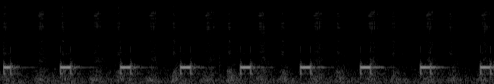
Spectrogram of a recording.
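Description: Steady short beeps at about 100 a minute from a training defibrillator, pacing chest compressions during CPR.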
